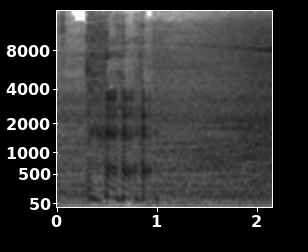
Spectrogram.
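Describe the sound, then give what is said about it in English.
A tow truck rumbles past, its steady engine and road roar filling the scene, with a brief burst of someone's voice near the start. “You know, here come a tow truck or whatever this thing is.”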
